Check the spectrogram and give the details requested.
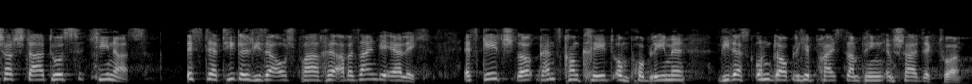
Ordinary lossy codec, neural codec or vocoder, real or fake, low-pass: none; codec, 16 kHz, 8 kbps, FunCodec, trained on LibriTTS, 25 frames a second; fake; 5.4 kHz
